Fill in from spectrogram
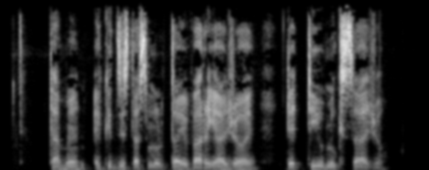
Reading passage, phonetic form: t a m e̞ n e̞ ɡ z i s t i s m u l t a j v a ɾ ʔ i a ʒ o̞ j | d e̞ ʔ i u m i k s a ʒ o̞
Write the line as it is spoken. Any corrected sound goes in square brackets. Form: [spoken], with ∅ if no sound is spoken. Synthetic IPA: t a m e̞ n e̞ [k] z i s t [a] s m u l t a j v a ɾ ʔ i a ʒ o̞ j | d e̞ [t] i u m i k s a ʒ o̞

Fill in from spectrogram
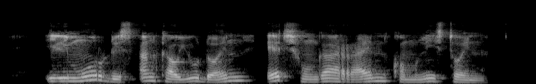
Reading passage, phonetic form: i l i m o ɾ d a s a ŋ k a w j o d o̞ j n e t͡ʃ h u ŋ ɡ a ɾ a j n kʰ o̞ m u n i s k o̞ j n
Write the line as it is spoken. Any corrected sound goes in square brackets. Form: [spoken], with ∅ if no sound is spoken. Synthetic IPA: i l i m [u] ɾ d [i] s a ŋ k a w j [u] d o̞ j n e t͡ʃ h u ŋ ɡ a ɾ a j n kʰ o̞ m u n i s [t] o̞ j n

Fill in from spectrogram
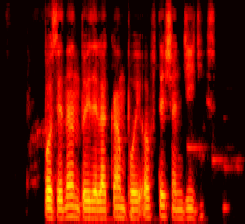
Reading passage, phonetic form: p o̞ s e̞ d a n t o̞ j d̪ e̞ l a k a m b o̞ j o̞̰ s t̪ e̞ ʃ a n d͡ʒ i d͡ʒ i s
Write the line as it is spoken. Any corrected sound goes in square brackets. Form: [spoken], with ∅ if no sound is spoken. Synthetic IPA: p o̞ s e̞ d a n t o̞ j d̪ e̞ l a k a m [p] o̞ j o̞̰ [f] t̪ e̞ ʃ a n d͡ʒ i d͡ʒ i s

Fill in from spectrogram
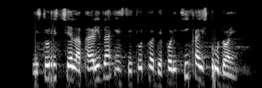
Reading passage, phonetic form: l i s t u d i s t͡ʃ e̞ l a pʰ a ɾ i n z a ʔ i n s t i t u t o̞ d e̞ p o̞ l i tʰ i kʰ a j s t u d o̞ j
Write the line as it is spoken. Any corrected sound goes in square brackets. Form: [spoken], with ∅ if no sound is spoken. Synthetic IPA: l i s t u d i s t͡ʃ e̞ l a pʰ a ɾ i [∅] z a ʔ i n s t i t u t o̞ d e̞ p o̞ l i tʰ i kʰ a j s t u d o̞ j

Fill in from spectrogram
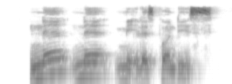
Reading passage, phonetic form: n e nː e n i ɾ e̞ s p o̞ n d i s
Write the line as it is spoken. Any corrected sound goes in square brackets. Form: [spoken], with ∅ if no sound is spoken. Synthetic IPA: n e [n] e [m] i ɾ e̞ s p o̞ n d i s

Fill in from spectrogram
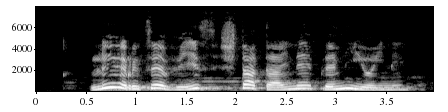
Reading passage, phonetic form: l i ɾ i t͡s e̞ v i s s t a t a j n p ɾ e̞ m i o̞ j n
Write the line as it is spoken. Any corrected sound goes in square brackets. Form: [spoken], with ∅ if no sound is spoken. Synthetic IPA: l i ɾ i t͡s e̞ v i s [ʃ] t a t a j n p ɾ e̞ m i o̞ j n

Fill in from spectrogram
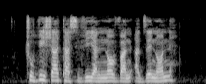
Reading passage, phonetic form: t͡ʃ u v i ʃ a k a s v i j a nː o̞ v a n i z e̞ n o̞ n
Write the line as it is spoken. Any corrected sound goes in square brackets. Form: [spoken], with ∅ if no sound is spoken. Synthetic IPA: t͡ʃ u v i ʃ a [t] a s v i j a nː o̞ v a n [a] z e̞ n o̞ n

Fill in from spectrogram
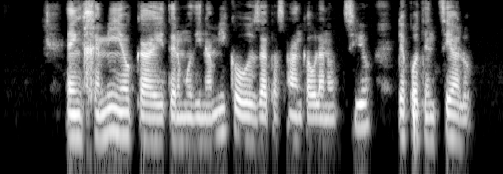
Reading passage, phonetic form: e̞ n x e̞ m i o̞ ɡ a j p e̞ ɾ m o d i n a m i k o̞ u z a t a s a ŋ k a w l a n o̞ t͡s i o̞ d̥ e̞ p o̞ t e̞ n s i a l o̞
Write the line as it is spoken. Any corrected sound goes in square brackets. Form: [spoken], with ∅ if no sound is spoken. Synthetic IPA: e̞ n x e̞ m i o̞ [k] a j [t] e̞ ɾ m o d i n a m i k o̞ u z a t a s a ŋ k a w l a n o̞ t͡s i o̞ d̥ e̞ p o̞ t e̞ n [t͡s] i a l o̞

